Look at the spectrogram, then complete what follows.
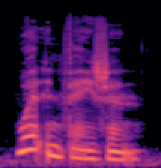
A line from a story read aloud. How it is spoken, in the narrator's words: Jasmine whispered back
